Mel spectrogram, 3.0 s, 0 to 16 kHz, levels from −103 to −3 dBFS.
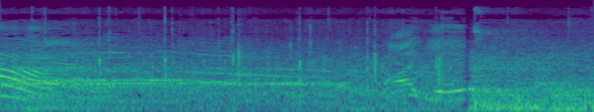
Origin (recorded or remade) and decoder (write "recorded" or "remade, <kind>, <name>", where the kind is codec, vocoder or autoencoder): recorded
